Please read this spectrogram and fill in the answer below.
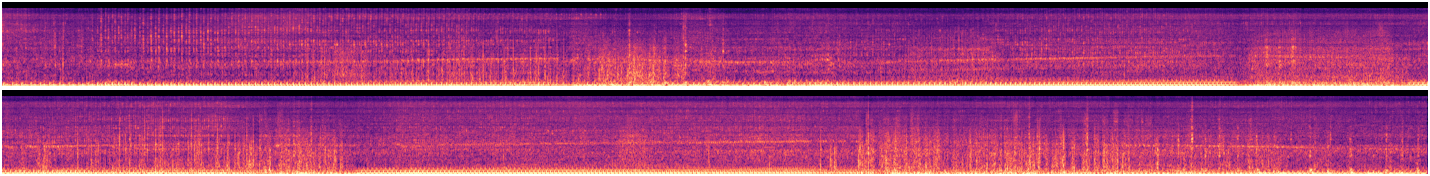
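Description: Honda Steed's V-twin engine running steadily at road speed, with brief dips in the hum a few times.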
